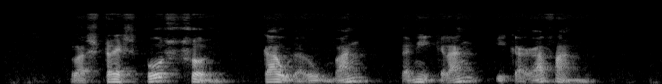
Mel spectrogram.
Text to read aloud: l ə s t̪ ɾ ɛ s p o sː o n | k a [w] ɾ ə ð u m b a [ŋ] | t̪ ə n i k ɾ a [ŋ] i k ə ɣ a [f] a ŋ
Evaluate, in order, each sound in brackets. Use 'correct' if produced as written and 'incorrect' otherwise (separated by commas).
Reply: correct, correct, correct, correct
